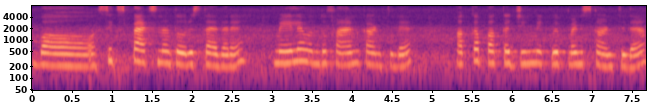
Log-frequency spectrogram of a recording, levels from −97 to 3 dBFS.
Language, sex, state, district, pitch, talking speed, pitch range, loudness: Kannada, female, Karnataka, Bellary, 240 Hz, 110 wpm, 220-255 Hz, -19 LUFS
